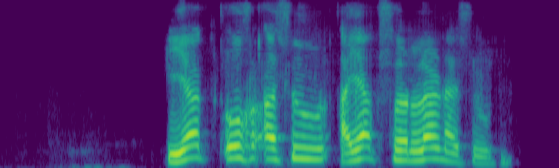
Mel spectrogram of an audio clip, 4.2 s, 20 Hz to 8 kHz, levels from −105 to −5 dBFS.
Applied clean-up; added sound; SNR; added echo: neural mask model Resemble Enhance denoiser.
